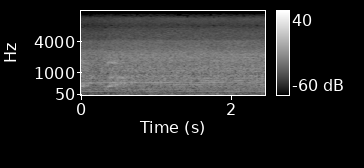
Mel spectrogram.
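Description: Steady low hiss with a faint hum underneath: room tone.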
